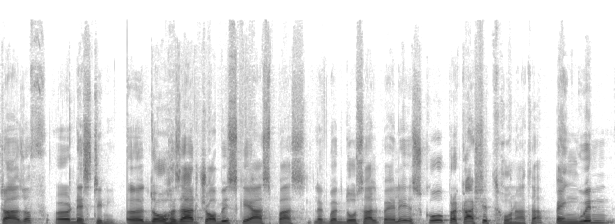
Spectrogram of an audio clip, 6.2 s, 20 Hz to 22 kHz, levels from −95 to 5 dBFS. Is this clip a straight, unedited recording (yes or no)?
no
